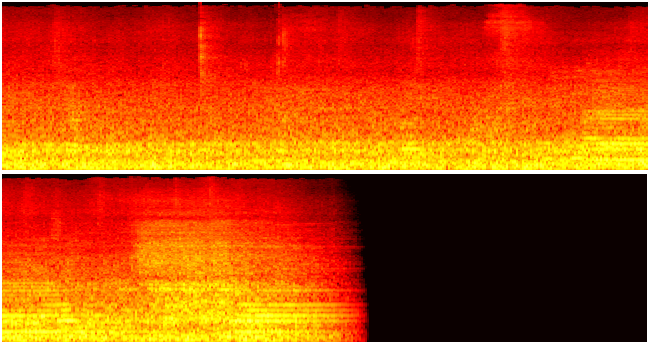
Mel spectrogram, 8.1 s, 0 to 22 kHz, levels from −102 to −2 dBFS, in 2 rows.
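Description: No technical faults can be heard in this audio. Around five and a half seconds in, the level begins a smooth fade out that reaches silence at 6.33 s, with no click or hard edge.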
